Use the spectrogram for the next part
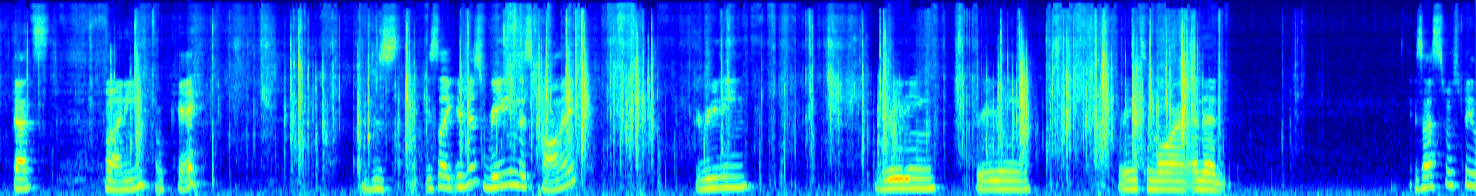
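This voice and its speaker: A woman's voice: medium pitch, background noise. A woman vlogger rambling casually while flipping through her old comics, with dry offhand asides. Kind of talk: casual vlog chat.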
